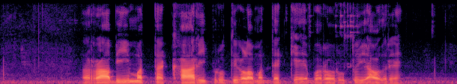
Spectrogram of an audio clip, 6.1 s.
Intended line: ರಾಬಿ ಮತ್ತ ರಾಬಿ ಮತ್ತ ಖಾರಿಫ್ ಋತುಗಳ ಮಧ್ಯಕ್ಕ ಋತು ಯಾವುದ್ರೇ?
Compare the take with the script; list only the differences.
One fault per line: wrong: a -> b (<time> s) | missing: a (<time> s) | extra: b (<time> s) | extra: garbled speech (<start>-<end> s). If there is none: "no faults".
missing: ರಾಬಿ ಮತ್ತ (2.1 s)
extra: ಬರೋ (4.2 s)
